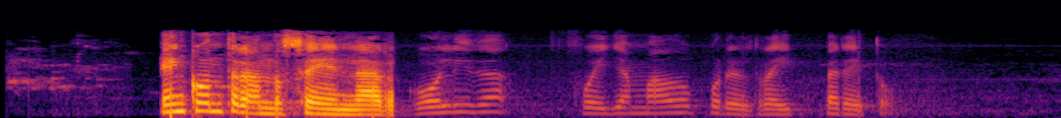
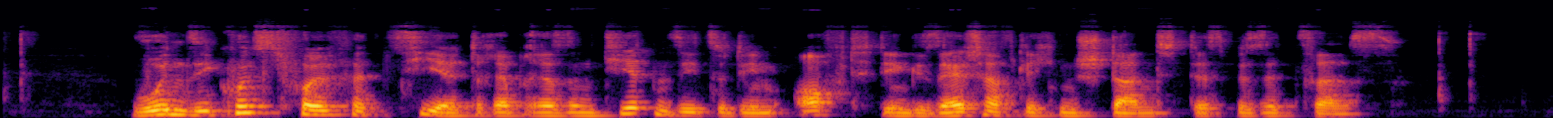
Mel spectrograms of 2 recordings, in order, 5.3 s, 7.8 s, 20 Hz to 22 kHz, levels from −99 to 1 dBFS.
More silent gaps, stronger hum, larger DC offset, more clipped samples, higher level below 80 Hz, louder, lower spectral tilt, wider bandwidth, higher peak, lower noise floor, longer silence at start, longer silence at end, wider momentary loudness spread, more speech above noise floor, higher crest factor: neither; neither; neither; neither; first, -52 dBFS vs -66 dBFS; first, -15 LUFS vs -21 LUFS; second, -4.5 dB/octave vs -7 dB/octave; about the same, 8 kHz vs 7.8 kHz; about the same, 0 dBFS vs -2 dBFS; second, -66 dBFS vs -77 dBFS; about the same, 0.8 s vs 0.7 s; first, 1 s vs 0.85 s; first, 25 LU vs 12 LU; second, 47 dB vs 57 dB; about the same, 20 dB vs 18 dB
